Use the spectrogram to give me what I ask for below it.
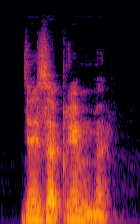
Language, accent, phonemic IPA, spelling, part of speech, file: French, Canada, /de.za.pʁim/, désapprîmes, verb, LL-Q150 (fra)-désapprîmes.wav
- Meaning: first-person plural past historic of désapprendre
